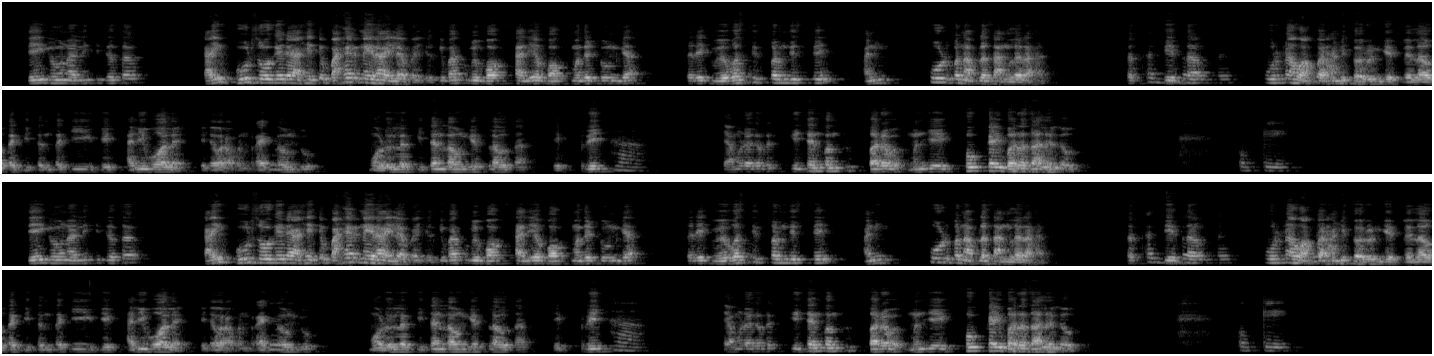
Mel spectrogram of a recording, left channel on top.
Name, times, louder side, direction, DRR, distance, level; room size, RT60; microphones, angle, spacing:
voice 1, 0.3-1.3 2.0-6.3 6.8-8.3 8.6-8.8 9.3-10.4 11.6-12.0 12.6-16.1 16.4-17.4 18.0-19.5 20.1-20.3 21.5-21.9 22.2-22.7 23.0-25.0, equal, 5° left, 0 dB, 1.1 m, -28 dB
voice 2, 11.4-12.3 13.1-13.2 17.0-17.3 20.4-20.7 26.0-26.4 26.7-27.1, right 2 dB, 65° right, 5 dB, 0.8 m, -43 dB
4.1 x 2.1 x 2.9 m, 0.27 s
head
